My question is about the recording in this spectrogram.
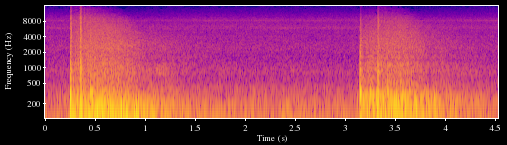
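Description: Two aerial firework shell bursts about three seconds apart, each a sharp bang followed by a rumble lasting about a second.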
